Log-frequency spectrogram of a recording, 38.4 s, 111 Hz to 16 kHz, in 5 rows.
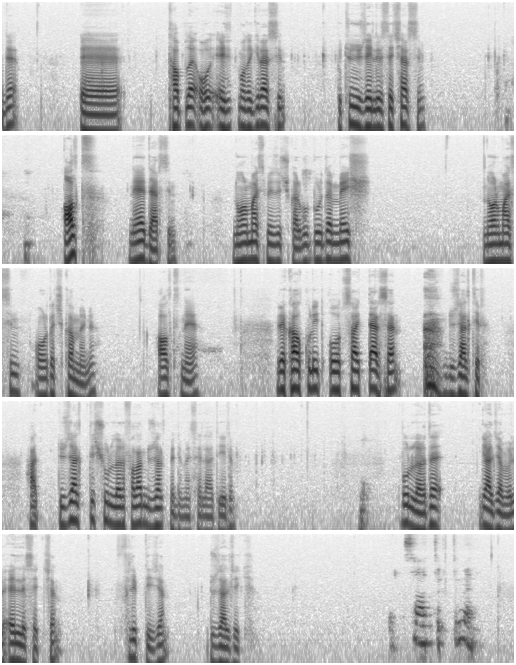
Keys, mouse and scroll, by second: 0.6 Tab, 1.3 click, 1.5 Tab, 1.8 click, 2.3 Tab, 4.1 3, 4.8 a, 9.7 alt+n, 12.5-22.1 drag, 22.1-23.5 middle drag, 23.5 click, 23.7 middle click, 24.3-25.3 shift+drag, 25.3-27.0 right drag, 27.0 alt+n, 28.1 Tab, 28.5 middle click, 29.3 Tab, 30.1 click, 30.4 click, 31.0-32.0 shift+middle drag, 32.0 alt+n, 32.9 Tab, 33.1-34.2 middle drag, 34.2 z, 35.9-37.3 drag, 37.3-38.4 middle drag.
